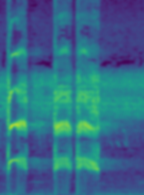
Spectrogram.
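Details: Caged decoy Chinese francolin from northern Vietnam giving three loud, harsh, raspy notes within about one second; a short first note is followed by two longer ones close together, with quiet background.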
